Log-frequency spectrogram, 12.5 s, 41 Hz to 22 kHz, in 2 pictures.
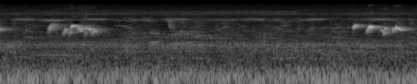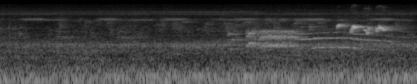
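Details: Bulbul song recorded at a trap on 12 August 2019: short, lively phrases of sharp rising and falling whistled notes repeat roughly every five seconds, with a softer, lower burble in between and steady background hiss.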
